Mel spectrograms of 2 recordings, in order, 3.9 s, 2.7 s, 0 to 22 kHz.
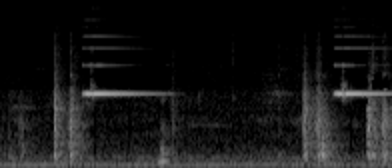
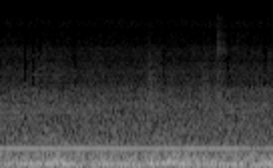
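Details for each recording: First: Samsung DV45H7000GW/A2 dryer running after three loads: high, thin squeaks every second or two as the drum turns; worn drum rollers, belt and idler, replaced with a kit. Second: Samsung DV45H7000GW/A2 dryer after the squeaking was fixed with a new roller kit: steady low rumble with a constant motor hum, no squeal; the drum turns smoothly.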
